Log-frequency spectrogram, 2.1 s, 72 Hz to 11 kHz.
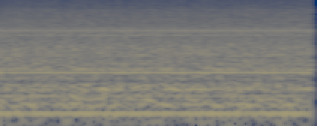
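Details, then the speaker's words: Dumont RA-109 tube television, first power-on after long storage, applied straight AC without soft start: steady low transformer hum with a faint thin high whine as an oscillator tries to start; cause not confirmed. "I don't know if that noise is coming through but there's definitely some Transformer hum"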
